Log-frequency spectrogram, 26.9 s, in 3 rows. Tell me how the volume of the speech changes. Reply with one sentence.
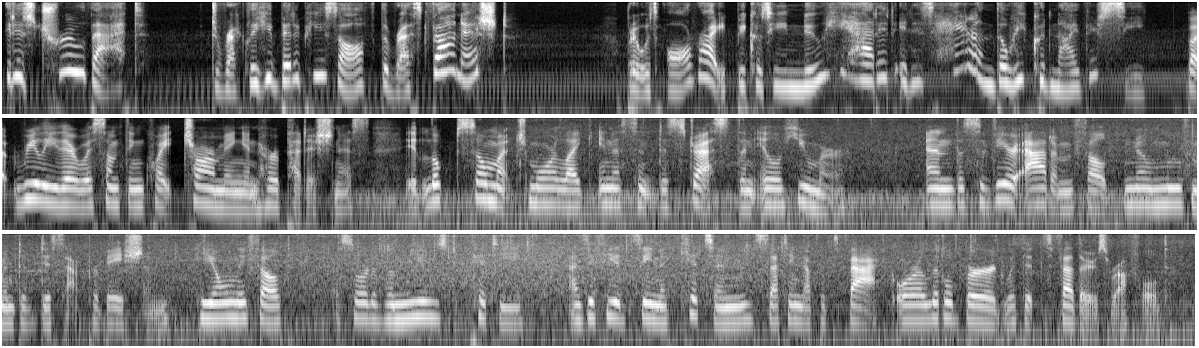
The loudness of the speech stays about the same.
